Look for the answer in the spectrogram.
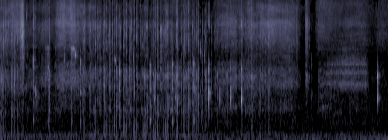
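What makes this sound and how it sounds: Long nails and fingertips tap and trace across a glossy printed portrait page of a large open hardcover photography book, with the same page staying open throughout. Quiet, dry, crinkly ticks and soft scratchy strokes come in a steady scatter over a low background rumble, each sound dying away instantly.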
